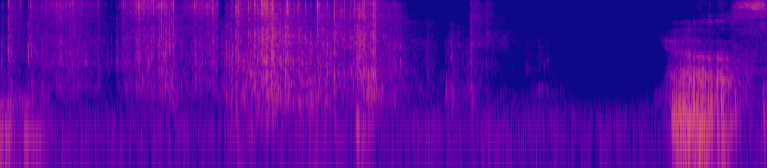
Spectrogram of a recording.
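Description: Deli paper is handled and pressed on a gel printing plate, giving about three seconds of loud, close crinkling and rustling, then a short quiet pause before another burst of crinkling.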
